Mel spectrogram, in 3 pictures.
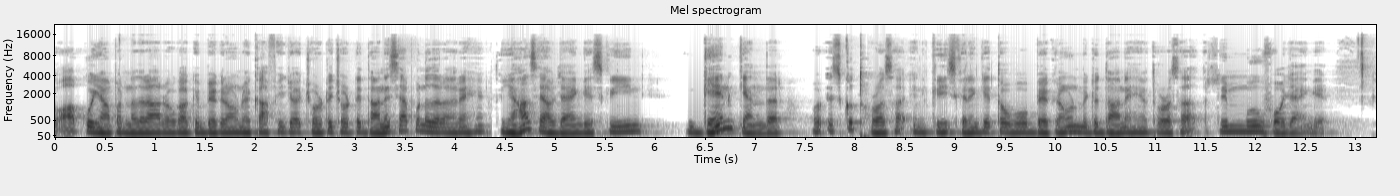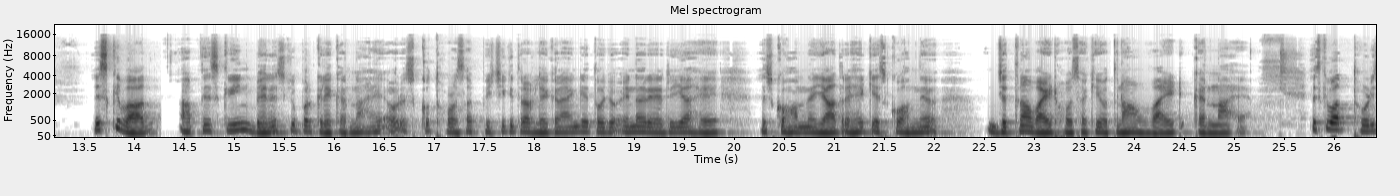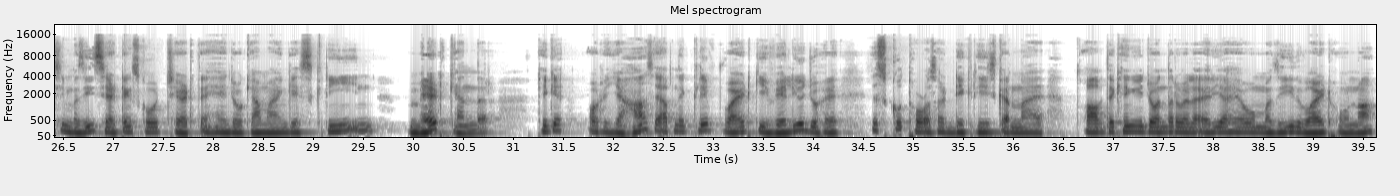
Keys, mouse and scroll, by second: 6.3 click, 8.5 click, 16.0 click, 30.0 click, 36.3 click.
